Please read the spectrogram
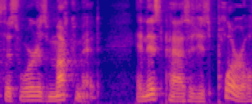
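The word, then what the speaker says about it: מחמד: The way you pronounce this word is Mahmed.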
